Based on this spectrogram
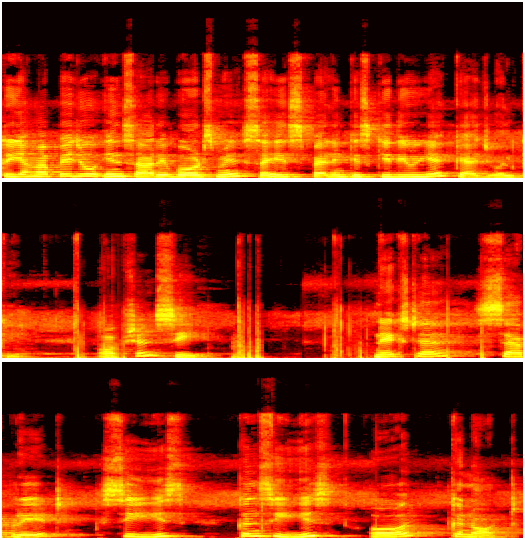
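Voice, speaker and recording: A woman's voice: on the high side, slow, a little hiss or hum. A woman with an Indian accent teaching English spellings for exams, spelling words out letter by letter and checking with "theek hai". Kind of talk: exam-prep vocabulary lesson.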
